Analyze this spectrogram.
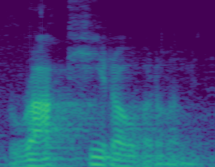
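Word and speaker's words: Rocky: 있다는 거죠 이렇게 산맥입니다 우리가 쓸 때는 로키 산맥이라고 쓰지만 실제로 발음은 락희 추후에 the arrive of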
